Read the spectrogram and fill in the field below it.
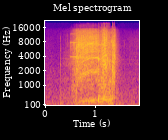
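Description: A power drill drives a screw into a wide wooden board on a rustic barn door, one close whirring burst of under a second that rises and then cuts off.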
